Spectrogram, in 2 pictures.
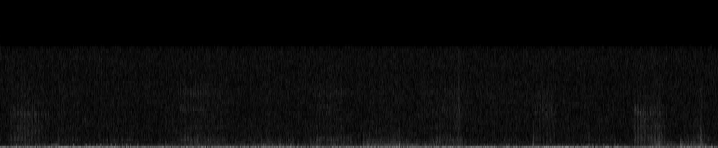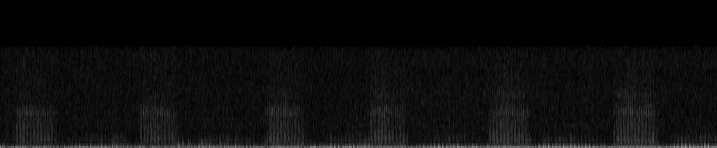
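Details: Cat purr, deep and rumbling, pulsing with each breath about once a second, louder swells toward the end, otherwise quiet.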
